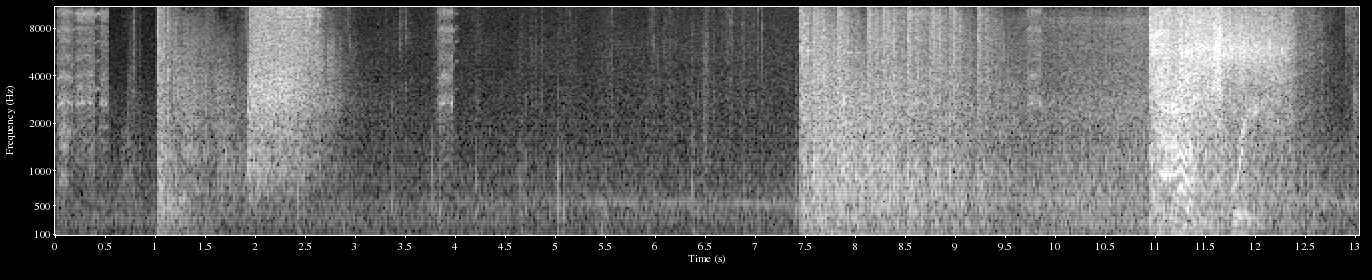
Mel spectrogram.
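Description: Loud bursts of video game combat sounds blast and clash.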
